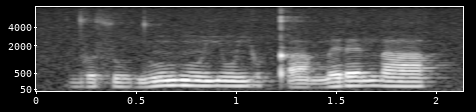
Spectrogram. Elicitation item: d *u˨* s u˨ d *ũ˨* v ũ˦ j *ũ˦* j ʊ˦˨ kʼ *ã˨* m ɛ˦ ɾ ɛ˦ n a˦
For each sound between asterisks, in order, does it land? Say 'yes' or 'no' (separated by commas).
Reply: no, no, yes, no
